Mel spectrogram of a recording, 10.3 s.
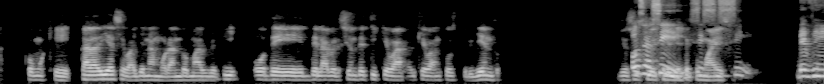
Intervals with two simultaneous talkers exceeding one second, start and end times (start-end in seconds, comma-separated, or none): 7.9-9.2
